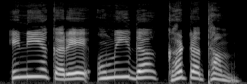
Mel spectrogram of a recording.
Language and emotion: Sindhi, neutral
